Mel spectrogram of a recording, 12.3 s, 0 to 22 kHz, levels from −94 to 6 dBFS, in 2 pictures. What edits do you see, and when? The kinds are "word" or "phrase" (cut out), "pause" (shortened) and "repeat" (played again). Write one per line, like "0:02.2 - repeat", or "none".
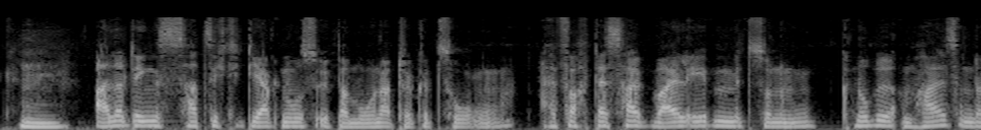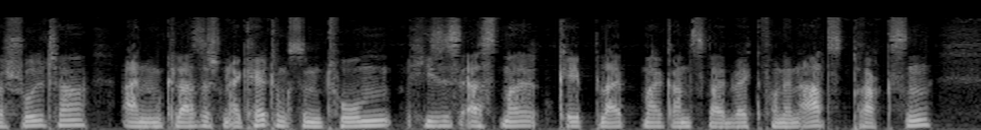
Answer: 0:03.3 - pause
0:06.8 - pause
